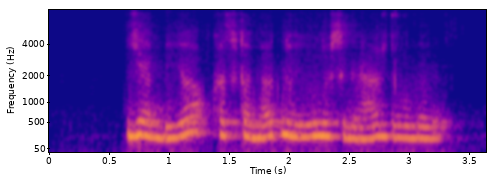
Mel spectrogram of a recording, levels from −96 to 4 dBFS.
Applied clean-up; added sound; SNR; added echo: neural separator model SepFormer DNS4.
